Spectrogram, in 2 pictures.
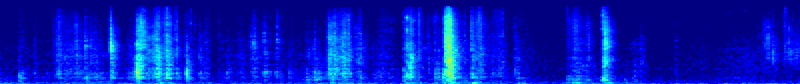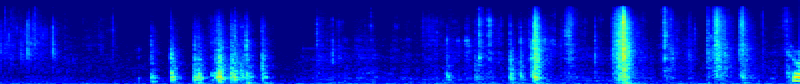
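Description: Porous ceramic filter-media balls and hard plastic media trays clicking and rattling as the trays are handled and set into a canister filter, an irregular clatter that comes and goes.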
